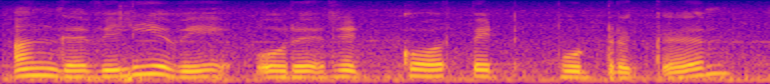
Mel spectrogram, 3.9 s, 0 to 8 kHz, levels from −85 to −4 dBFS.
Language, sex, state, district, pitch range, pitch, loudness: Tamil, female, Tamil Nadu, Chennai, 170-195 Hz, 185 Hz, -18 LUFS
